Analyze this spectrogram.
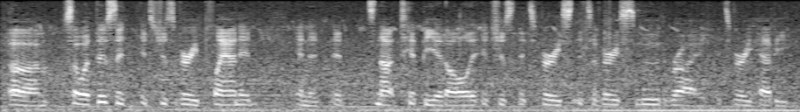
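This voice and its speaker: A man speaks at a fairly quick pace with a dry sound and no echo. Noticeable background noise runs behind him. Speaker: tractor owner reviewer. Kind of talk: casual review talk. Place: garden. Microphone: camera far.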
